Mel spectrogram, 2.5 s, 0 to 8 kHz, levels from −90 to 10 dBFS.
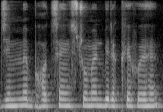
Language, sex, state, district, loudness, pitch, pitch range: Hindi, male, Assam, Kamrup Metropolitan, -19 LUFS, 170 Hz, 165-175 Hz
